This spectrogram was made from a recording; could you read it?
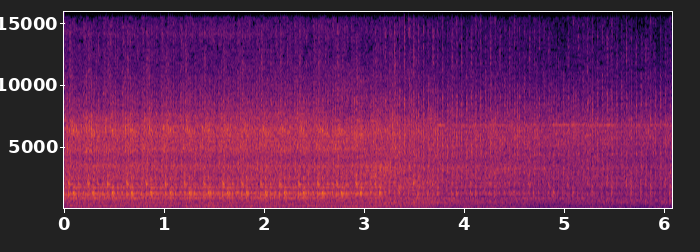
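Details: Kia/Hyundai G4KD Theta II engine with piston knock. A steady light ticking knock, two or three per second, easing slightly as load comes on. Also vibration at idle, knock at 1500 rpm, and noise under load (A/C compressor, mirror/glass/seat heaters on).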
